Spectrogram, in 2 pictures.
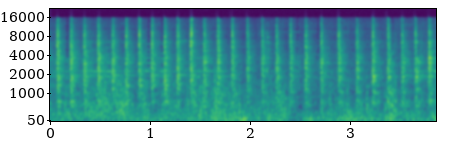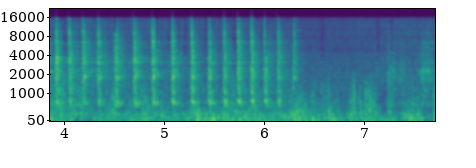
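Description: Hydraulic breaker on a Hidromek excavator hammering hard rock in rapid, even blows, about ten a second, over the excavator's diesel engine running. The hammering stops about six seconds in, leaving the engine.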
